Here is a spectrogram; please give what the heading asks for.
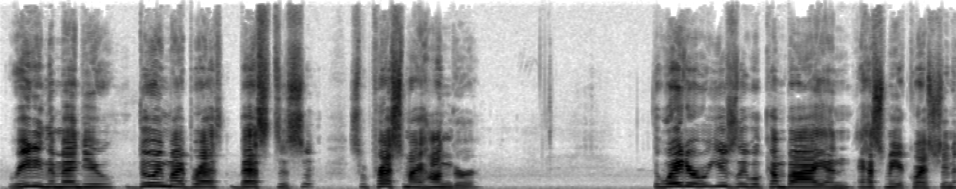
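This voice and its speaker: A middle-aged man giving a commencement address at a podium, earnest and measured, telling stories with pauses. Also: very high-pitched, fairly bright tone. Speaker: commencement speaker. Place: outdoor stage at a podium. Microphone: podium mic on a stand.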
